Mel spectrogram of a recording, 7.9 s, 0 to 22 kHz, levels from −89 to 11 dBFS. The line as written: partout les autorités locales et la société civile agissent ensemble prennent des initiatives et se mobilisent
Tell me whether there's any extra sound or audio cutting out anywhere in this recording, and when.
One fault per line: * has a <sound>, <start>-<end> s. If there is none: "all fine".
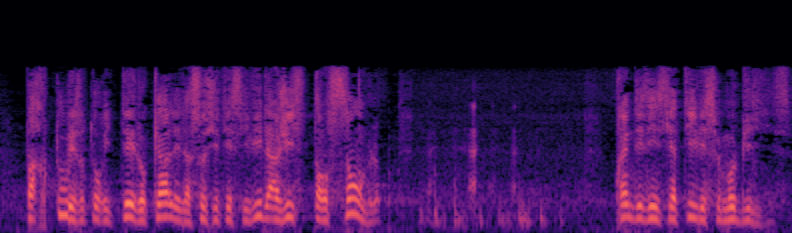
* has a laugh, 4.2-5.7 s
